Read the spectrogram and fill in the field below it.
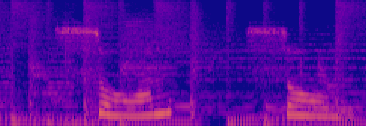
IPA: с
